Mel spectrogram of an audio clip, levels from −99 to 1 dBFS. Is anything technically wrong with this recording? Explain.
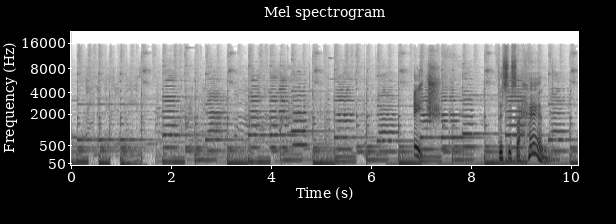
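Yes, there is one fault: an electrical switching spike at 3.56 s. A switch, motor or static discharge near the equipment likely produced a brief arc that the audio line picked up as interference. It lasts only a few milliseconds and is superimposed on the audio rather than replacing it, peaking at about -15 dBFS. It is heard as a sharp snap or a tight cluster of clicks.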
